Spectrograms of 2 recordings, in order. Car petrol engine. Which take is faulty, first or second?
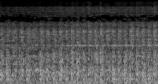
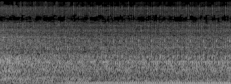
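first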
